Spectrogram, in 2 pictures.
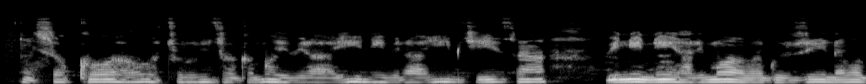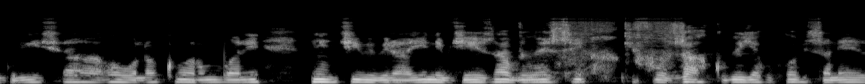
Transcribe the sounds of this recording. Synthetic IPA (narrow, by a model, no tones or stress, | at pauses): iso̞kʰo̞ahoβat͡ʃuɾuɾizaɡamoiβiɾaːjiniβiɾaːjibɟiːza | βininiɦaɾimo̞aβaɡuzinaβaɡuɾiːʃaːhoβonakʰoaɾuːmuβaɾen̥iːɲt͡ʃiβiβiɾajinibɟiːzaβuɾiweːsikifuːzakuβijakukkoβisane̞ːza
